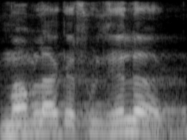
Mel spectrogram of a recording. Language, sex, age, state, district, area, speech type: Maithili, male, 30-45, Bihar, Supaul, rural, spontaneous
